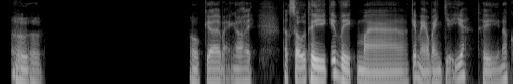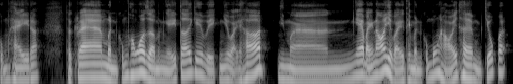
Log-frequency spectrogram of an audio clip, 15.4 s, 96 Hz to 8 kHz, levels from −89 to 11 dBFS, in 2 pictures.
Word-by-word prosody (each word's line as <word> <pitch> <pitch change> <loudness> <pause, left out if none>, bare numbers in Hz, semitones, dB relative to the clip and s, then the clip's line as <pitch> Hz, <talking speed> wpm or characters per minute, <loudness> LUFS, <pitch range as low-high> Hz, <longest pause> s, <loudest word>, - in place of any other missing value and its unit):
Ừ, 105 -2 -1
ừ. 95 0 -8 2.2
Ô 100 0 -5
kê, 105 -1 -2
bạn 110 0 -12
ơi, 105 0 -6 0.5
thật - - -7
sự 110 +1 +2
thì 115 -4 +7
cái 175 - +1
việc 110 - 0
mà 90 0 -3
cái 145 - -3
mẹo 95 -8 -3
bạn 95 +1 -4
chỉ 120 +7 -6
á, 150 - -2 0.2
thì 95 +1 -5
nó 130 +3 -6
cũng 110 -4 -8
hay 115 -1 -1
đó. 135 +1 -2 0.4
Thực - - -5
ra 140 0 +5
mình 115 -6 +2
cũng 135 +7 -7
hông 155 +2 +1
bao 180 -1 +8
giờ 120 -6 +4
mình 105 0 -1
nghĩ 100 +4 -1
tới 160 +4 +1
cái 165 -2 0
việc 100 -4 -4
như 115 +1 -2
vậy 105 -1 -3
hết, 145 - +4 0.2
nhưng 120 -2 -4
mà 100 -1 -1 0.4
nghe 160 +2 +4
bạn 120 -3 +2
nói 180 +6 +6
như 185 - +6
vậy 100 -2 +1
thì 115 +1 -4
mình 100 -2 0
cũng 120 +6 -8
muốn 165 +3 0
hỏi 125 - +1
thêm 145 -5 +2
một 100 - -3
chút 165 +3 -2
á, 185 -1 0
115 Hz, 205 wpm, -25 LUFS, 100-140 Hz, 2.2 s, bao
